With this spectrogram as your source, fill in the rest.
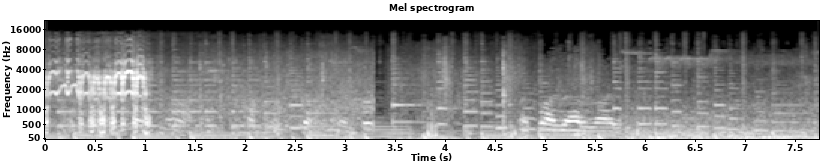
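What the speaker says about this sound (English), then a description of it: "We got horses on the trail now." Horses on a village trail along the Camino Portugues whinny loudly up close, then hooves clip-clop at a steady walking pace, with music and people talking in the background.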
